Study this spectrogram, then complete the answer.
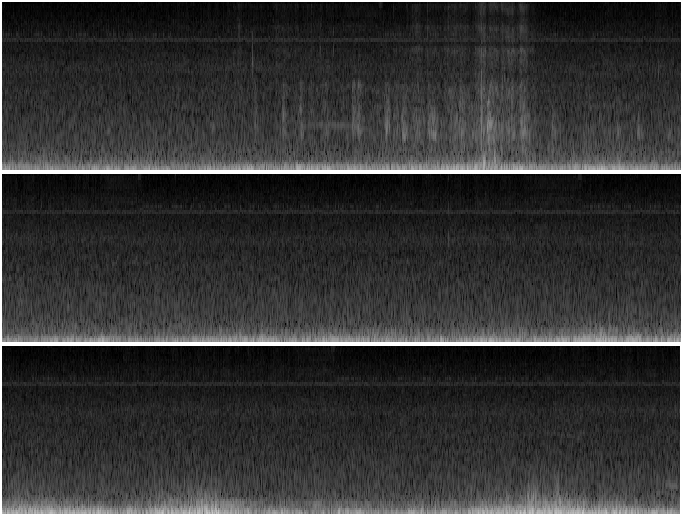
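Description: Wind rumbles and buffets outdoors in open country.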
